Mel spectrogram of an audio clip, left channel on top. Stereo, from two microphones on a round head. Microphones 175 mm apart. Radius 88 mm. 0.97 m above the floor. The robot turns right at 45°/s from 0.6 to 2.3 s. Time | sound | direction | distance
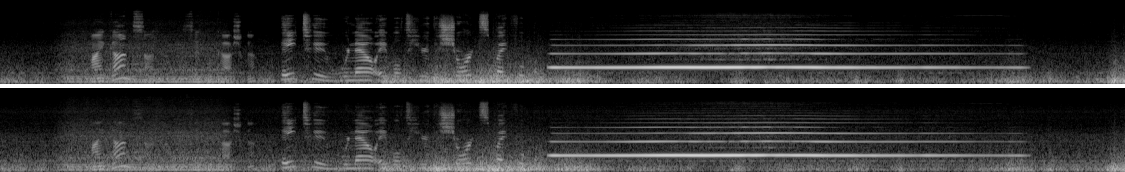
0.9 | a man speaking | 95° left | ?
2.8 | a woman speaking | 20° left (ahead or behind) | ?
5.5 | a flute | 10° left (ahead or behind) | ?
